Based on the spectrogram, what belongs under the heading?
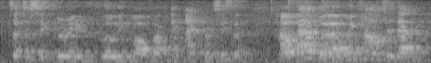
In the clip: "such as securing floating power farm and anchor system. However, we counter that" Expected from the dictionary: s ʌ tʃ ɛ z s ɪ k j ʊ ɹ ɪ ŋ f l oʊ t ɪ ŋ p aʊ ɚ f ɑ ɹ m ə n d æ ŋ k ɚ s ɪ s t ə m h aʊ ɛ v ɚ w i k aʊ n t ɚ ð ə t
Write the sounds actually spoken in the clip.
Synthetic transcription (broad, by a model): s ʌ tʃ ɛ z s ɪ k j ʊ ɹ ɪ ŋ f l oʊ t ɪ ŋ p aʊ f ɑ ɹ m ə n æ k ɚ s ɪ s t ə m h aʊ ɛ v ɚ w i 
